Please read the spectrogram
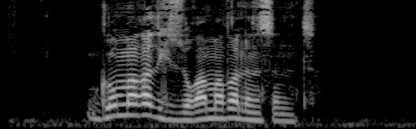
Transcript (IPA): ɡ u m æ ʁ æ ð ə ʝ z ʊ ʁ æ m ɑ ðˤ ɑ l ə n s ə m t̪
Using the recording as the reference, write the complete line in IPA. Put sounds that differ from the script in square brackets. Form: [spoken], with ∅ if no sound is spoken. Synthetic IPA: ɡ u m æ ʁ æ ð ə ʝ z ʊ ʁ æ m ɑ ðˤ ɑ l ə n s ə [n] t̪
